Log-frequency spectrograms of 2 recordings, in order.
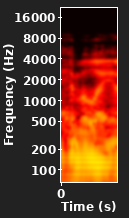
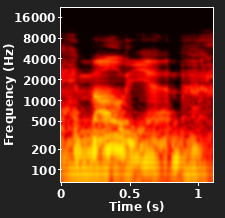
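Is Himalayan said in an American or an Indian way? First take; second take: American; Indian. First: The word is said in an American way. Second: The word is said in an Indian way. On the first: "the same way that I say Himalayan" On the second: "They say Himalayan or whatever"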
